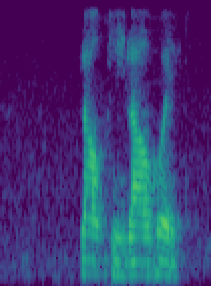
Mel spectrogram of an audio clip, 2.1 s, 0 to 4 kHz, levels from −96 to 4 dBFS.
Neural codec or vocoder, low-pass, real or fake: none; 3.6 kHz; real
